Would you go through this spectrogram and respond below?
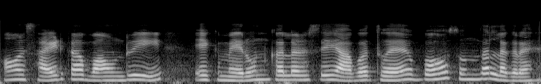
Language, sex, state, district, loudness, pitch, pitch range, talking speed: Hindi, female, Odisha, Sambalpur, -16 LUFS, 210 Hz, 190-225 Hz, 155 wpm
